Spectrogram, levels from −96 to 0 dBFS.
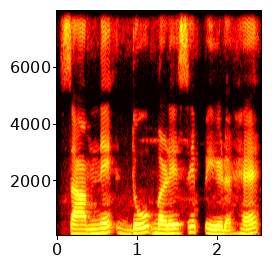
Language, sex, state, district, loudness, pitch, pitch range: Hindi, female, Maharashtra, Mumbai Suburban, -16 LUFS, 155 Hz, 150-170 Hz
